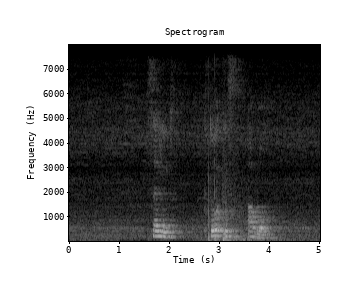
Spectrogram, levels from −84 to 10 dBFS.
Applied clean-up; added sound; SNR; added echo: none; Crowd / Cheering / Fireworks; 13 dB; reverberation time 0.9 s.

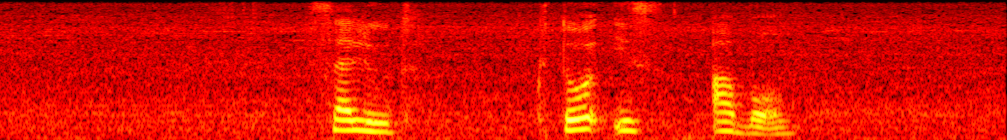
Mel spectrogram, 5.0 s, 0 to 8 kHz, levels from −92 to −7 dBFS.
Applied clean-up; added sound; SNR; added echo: none; none; none; none.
